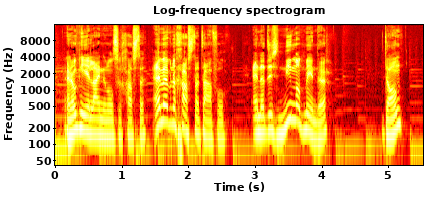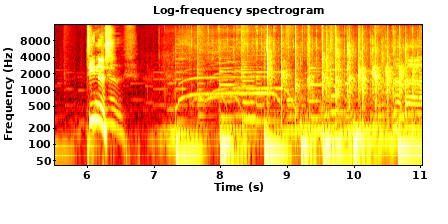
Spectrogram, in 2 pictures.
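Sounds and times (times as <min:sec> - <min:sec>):
speech: 0:00.1 - 0:04.2, 0:04.9 - 0:05.3, 0:06.0 - 0:07.5
small group clapping live in a studio: 0:07.0 - 0:11.0.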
